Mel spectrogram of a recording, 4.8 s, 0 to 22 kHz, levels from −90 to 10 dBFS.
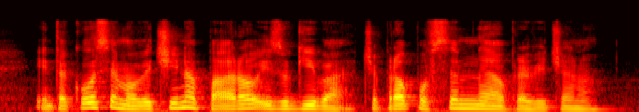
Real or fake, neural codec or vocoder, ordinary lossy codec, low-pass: real; none; none; 9.9 kHz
